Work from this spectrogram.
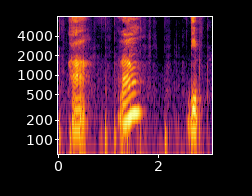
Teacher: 두 번째 과정에 가랑잎 할 때 받침의 피읍이 비읍으로 발음되니까 음절의 끝소리 규칙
